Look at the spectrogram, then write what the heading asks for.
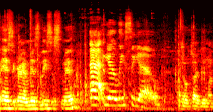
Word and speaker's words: YoLisaYo: Yeah, it's kind of like someone was saying, Yo Lisa, and then I'm like, yo.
